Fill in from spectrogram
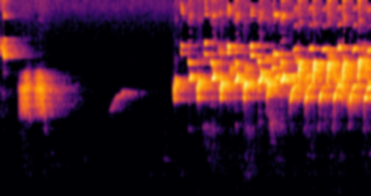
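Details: Young European goldfinch hybrid still learning its song from an older hybrid: a buzzy high note, a pause, then a brisk run of bright, rapidly repeated twittering syllables.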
